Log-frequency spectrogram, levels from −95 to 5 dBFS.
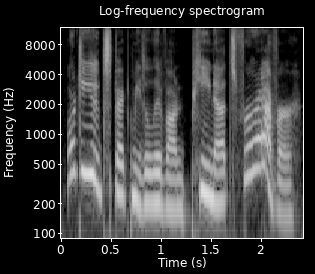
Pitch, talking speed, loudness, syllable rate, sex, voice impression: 260 Hz, 250 wpm, -19 LUFS, 6.1 syllables/s, female, very feminine, slightly young, slightly fluent, slightly cute, slightly refreshing, friendly, slightly lively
